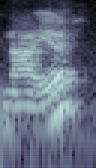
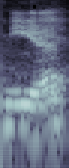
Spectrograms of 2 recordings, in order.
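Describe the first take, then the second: First: The name is said with a 'Naya' sound. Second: The name is said the way it is spelled. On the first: "but I pronounce it Naya" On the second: "I'm gonna say Nia because it's spelled Nia"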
